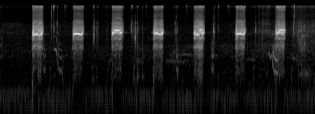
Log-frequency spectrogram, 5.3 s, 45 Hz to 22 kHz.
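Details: Teetar, or grey francolin: a clear, high whistled note repeated steadily about every 0.7 seconds, seven times, with quiet background otherwise.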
